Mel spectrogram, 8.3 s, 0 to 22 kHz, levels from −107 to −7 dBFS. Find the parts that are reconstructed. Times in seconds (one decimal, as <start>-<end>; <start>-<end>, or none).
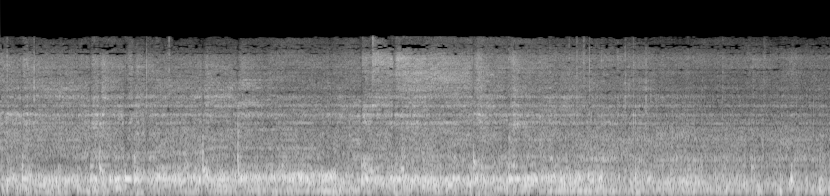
0.0-8.3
